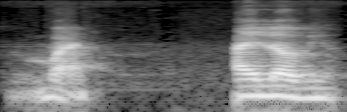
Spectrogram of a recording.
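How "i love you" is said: I LOVE YOU low and level, unenthusiastic; neutral tone. Shown as a demonstration. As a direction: keep I LOVE YOU on one low note. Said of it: "Usando un tono neutral, simplemente decimos". (I LOVE YOU sin ganas, en tono neutro)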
